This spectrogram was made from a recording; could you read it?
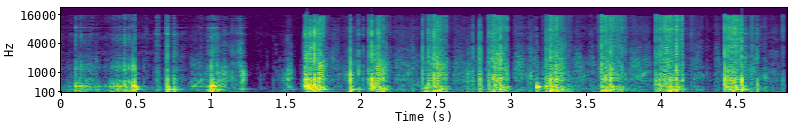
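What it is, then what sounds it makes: Foam windscreen scraped with blades. Two yellow utility knives with extended steel blades scrape and scratch into a black foam microphone windscreen dome, leaving visible marks in the foam. Loud, close, rough scratching strokes repeat at an uneven pace with a brief quieter pause, mostly in the low and mid range with little high content.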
